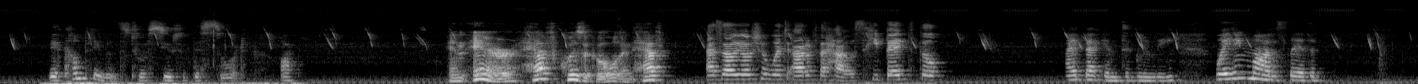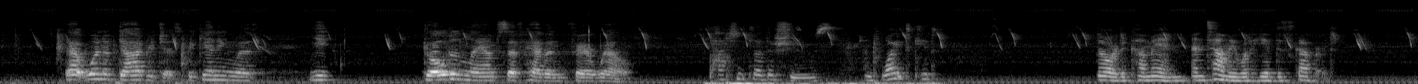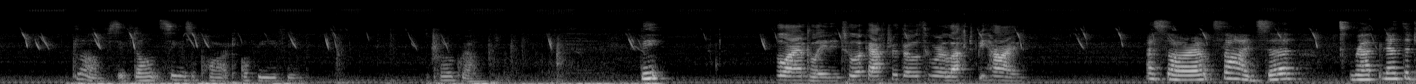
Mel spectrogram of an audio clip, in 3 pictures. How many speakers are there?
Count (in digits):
5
